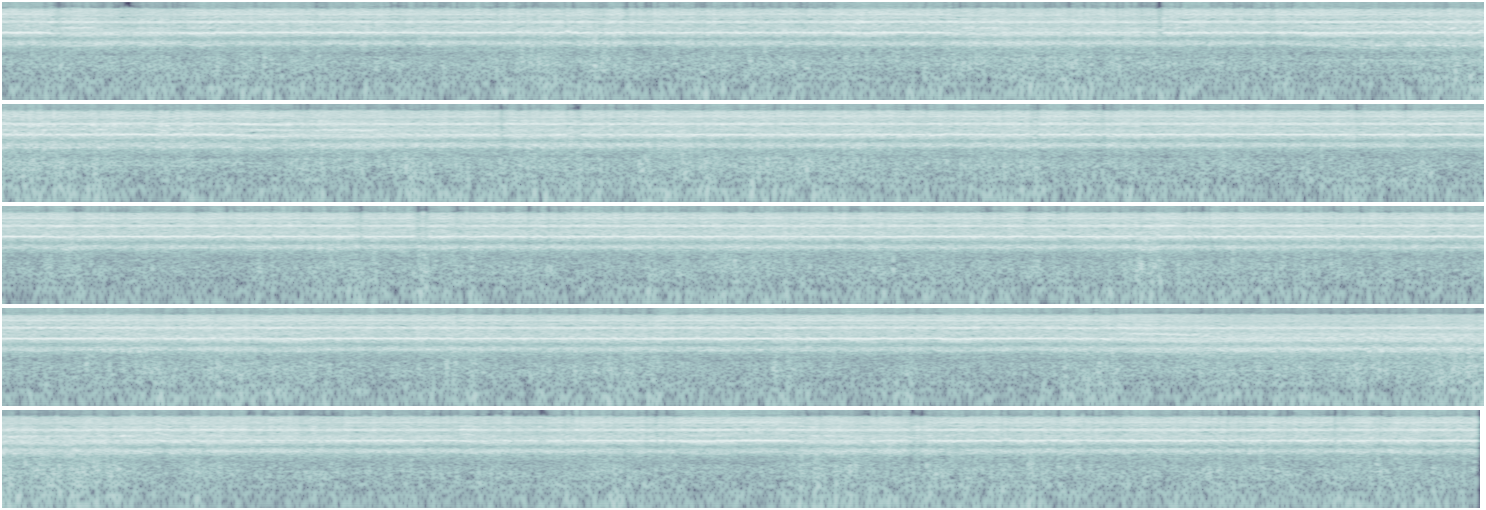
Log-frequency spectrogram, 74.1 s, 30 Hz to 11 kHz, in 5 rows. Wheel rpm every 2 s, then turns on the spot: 220, 230, 230, 230, 230, 230, 230, 200, 200, 220, 230, 230, 230, 230, 230, 230, 230, 230, 230, 230, 230, 230, 230, 230, 230, 230, 230, 230, 200, 190, 220, 230, 230, 230, 230, 230, 230.
none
